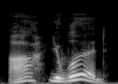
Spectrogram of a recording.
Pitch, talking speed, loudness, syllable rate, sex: 160 Hz, 150 wpm, -16 LUFS, 3.3 syllables/s, male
